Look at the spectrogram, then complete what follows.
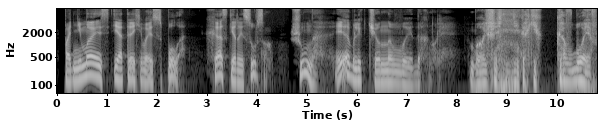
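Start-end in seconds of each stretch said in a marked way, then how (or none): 8.3-10.8 tired, weary, spent, done-with-it tone. After the fight, Hasker gets up off the floor and speaks, weary. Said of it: "устало произнес Хаскер".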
